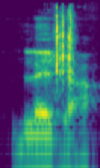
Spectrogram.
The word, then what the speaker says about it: leisure: Leisure, LEISURE, leisure.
